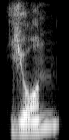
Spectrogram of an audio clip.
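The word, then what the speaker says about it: 四: उसके बाद दो के लिए नी, तीन के लिए सान, चार के लिए योन या शी भी कहते हैं, योन या फिर शी, पांच यानी गो, छह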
